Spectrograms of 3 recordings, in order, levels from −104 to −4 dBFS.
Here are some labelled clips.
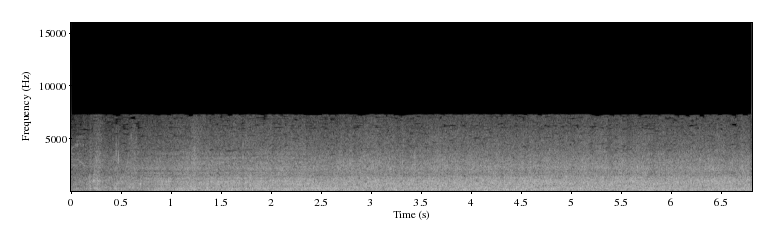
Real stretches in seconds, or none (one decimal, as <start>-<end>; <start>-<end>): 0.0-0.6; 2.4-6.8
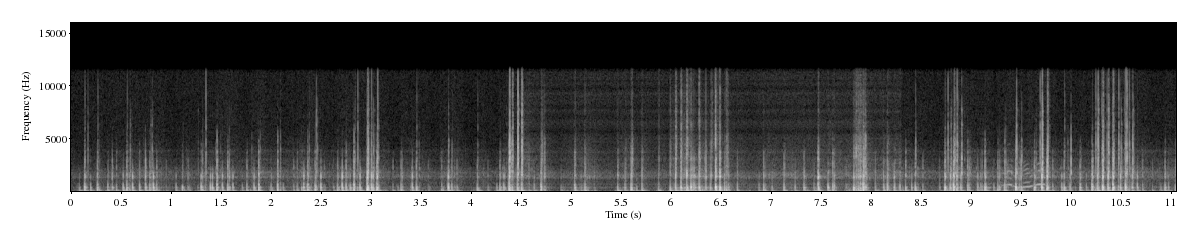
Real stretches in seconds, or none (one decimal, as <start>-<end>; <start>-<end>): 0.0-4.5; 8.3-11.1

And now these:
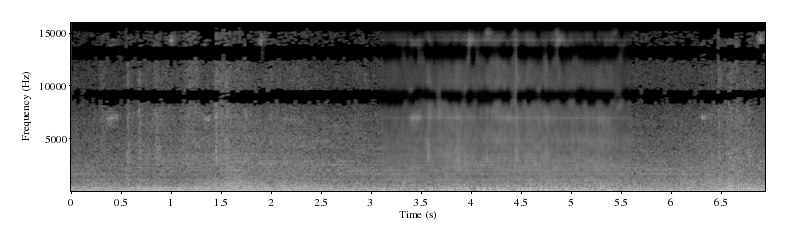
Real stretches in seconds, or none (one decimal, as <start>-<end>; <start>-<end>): 0.0-3.1; 5.6-6.9

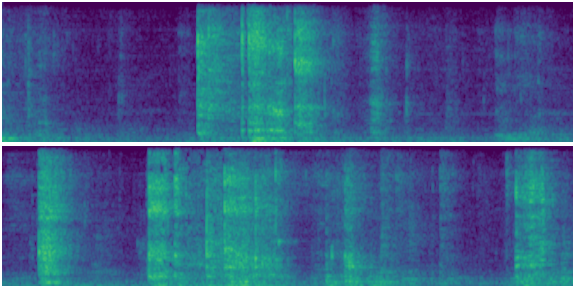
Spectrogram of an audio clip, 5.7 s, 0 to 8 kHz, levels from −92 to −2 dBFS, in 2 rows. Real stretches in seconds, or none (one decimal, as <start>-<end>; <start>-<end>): 0.0-5.7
